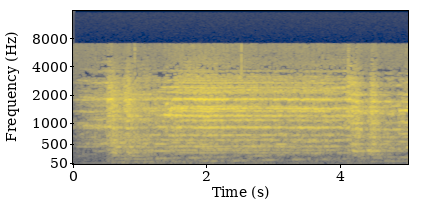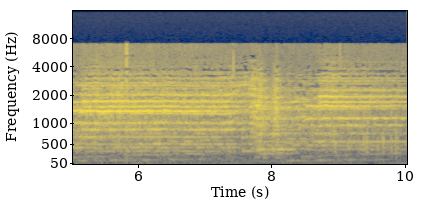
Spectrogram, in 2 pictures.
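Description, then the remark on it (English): A train passes on tracks through hills, its whistle sounding a long, loud, steady chord over a low rumble, broken by brief swells of noise around every four seconds. No voices. “The Lone Ranger and Tonto were riding through the hills overlooking the tracks at a leisurely pace when the train passed.”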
